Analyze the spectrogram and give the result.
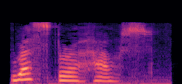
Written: Russborough House

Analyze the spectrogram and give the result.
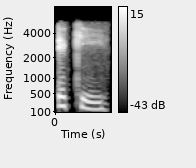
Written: icky

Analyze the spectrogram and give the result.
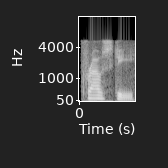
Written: frowsty

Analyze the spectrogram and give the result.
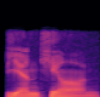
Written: Vientiane

